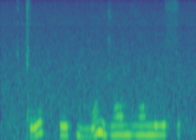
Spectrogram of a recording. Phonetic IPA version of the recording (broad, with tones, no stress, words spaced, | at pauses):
ǀuː˩˥ pːuː˧p mːõ˩˥nd͡ʒɔ̃ː˧mvõ˧ ni˧s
